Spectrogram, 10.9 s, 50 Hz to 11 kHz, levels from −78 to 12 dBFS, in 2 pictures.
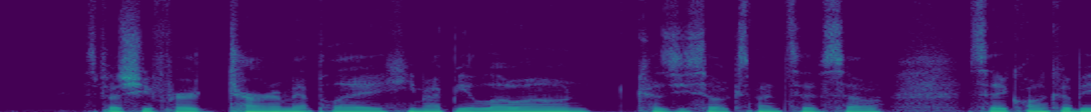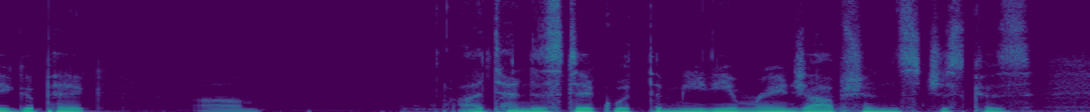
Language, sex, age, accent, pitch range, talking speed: English, male, 20-39, American, 110-125 Hz, 175 wpm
